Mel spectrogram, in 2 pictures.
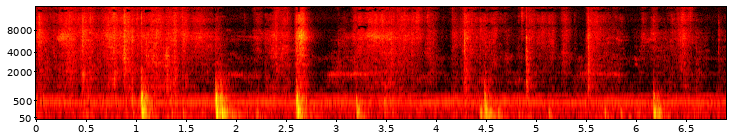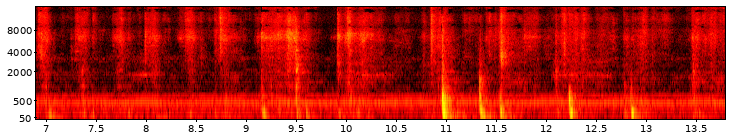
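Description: Silicone spatula knocking and scraping against a stainless steel mixing bowl while thick brownie batter is folded: irregular clunks, more than a dozen, some much louder than others. A faint steady hum runs underneath.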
